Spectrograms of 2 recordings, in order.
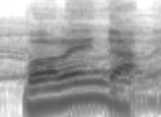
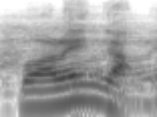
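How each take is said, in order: Both takes have the same delivery.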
